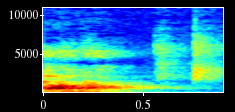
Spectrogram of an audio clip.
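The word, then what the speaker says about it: wanna: Contract आप करवाते हैं, तो वांट टू को जोड़ के बोला जाता है वाना, ठीक है। उच्चारण आप अच्छे से देख लीजिएगा, वाना।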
